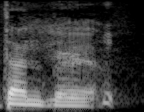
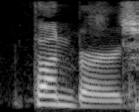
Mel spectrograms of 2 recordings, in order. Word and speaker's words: Thunberg: Like the thing he said about Greta Thunberg or however you pronounce her name, Thunberg. – Thunberg.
